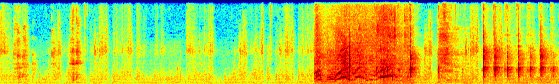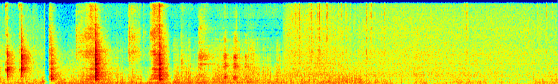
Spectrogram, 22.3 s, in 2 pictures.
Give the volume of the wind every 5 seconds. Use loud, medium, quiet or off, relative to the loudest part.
medium, medium, loud, loud, medium.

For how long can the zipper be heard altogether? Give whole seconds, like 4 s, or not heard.
2 s.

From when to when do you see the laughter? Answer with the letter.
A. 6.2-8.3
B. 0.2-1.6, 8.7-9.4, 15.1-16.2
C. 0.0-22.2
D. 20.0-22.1
B.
